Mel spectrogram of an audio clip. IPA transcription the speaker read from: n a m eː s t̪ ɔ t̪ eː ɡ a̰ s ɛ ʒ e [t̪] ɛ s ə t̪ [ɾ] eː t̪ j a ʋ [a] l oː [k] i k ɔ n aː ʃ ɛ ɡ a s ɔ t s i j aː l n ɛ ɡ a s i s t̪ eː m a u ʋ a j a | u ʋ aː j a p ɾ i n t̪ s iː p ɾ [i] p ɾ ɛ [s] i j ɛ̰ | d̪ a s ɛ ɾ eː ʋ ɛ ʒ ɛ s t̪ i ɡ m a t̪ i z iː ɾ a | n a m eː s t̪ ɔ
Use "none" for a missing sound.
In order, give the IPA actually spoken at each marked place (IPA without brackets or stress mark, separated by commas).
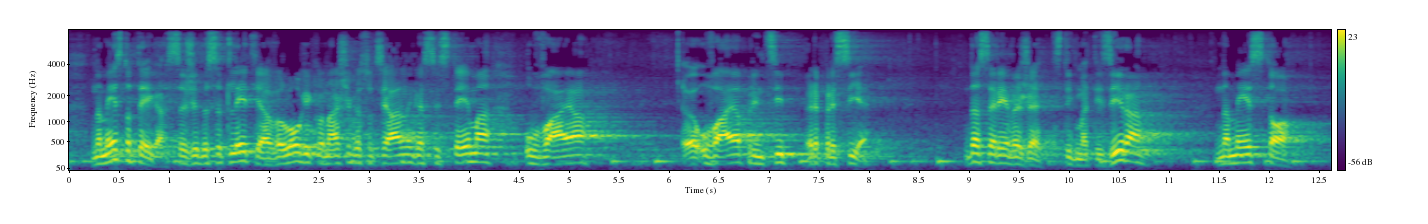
d̪, l, ə, ɡ, ɛ, s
